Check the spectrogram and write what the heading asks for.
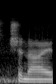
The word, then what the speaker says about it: Chennai: Yeah, I guess it's Chennai is how you pronounce it.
